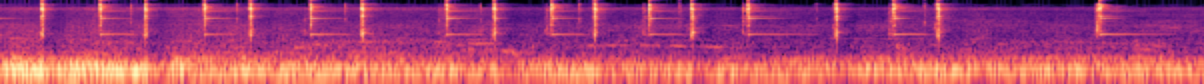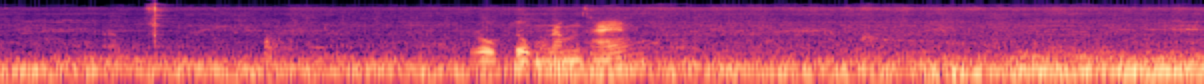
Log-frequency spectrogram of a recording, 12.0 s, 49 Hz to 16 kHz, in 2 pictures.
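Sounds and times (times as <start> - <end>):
lighter lid metallic clicks: 0.0 - 4.8.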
